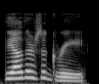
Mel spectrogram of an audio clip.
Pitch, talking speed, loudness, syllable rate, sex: 235 Hz, 180 wpm, -19 LUFS, 6.3 syllables/s, female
